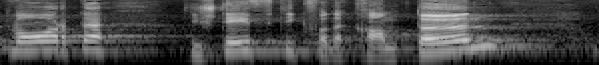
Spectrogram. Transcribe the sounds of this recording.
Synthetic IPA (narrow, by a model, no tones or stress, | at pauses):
tʋɔrd̥əd̥iʃtɪftikfɔdəkʰɑnt̪øːn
